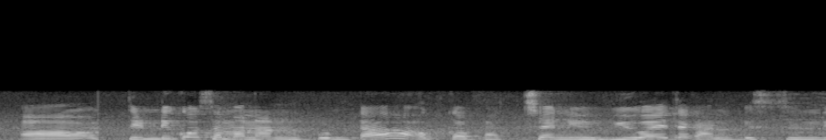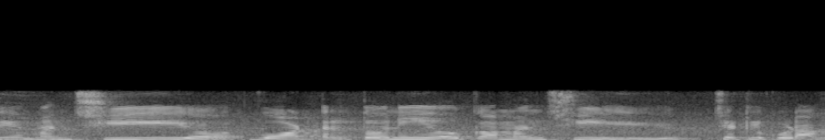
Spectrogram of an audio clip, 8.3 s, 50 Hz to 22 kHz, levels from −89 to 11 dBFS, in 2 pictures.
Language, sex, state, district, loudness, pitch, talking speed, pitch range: Telugu, female, Andhra Pradesh, Krishna, -21 LUFS, 240 Hz, 125 wpm, 225-255 Hz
